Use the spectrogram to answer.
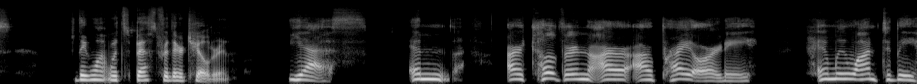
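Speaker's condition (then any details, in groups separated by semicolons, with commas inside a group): Cerebral palsy; present from birth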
